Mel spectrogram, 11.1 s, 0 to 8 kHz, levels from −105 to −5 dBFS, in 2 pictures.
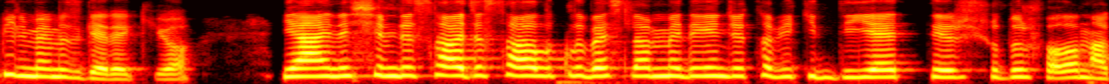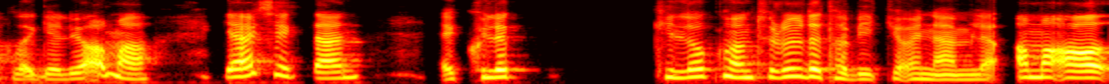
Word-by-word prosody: bilmemiz 280 -8 0
gerekiyor. 180 -2 -2 0.5
Yani 280 +1 +5
şimdi 295 0 0
sadece 305 0 +3
sağlıklı 300 -1 +1
beslenme 290 0 +2
deyince 290 0 0
tabii 285 -2 -5
ki 265 -5 -6
diyettir, 255 0 +1
şudur 255 +1 -5
falan 240 -1 -1
akla 210 -3 -3
geliyor 180 +3 -3
ama 185 -1 +1 0.4
gerçekten 270 - 0 0.4
e, 185 - -5
klo 250 +1 +2 0.7
kilo 255 +1 -1
kontrolü 255 +1 0
de 270 - +8
tabii 190 -7 -5
ki - - -8
önemli. 170 -2 -4
Ama 250 +1 +2
al 230 -1 +9
260 Hz, 145 wpm, -25 LUFS, 230-290 Hz, 0.7 s, al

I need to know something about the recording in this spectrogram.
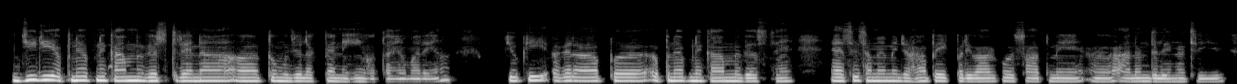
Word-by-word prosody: जी, 190 +5 +6
जी, 205 +1 +6
अपने-अपने 185 -1 +3
काम 170 0 +3
में 175 - +6
व्यस्त 165 +2 0
रहना 165 0 +2 0.5
अ, - - 0
तो 165 - +1
मुझे 155 -1 +2
लगता 150 0 -3
है, 150 - 0
नहीं 140 0 -3
होता 130 - -8
है 260 - -5
हमारे 260 0 -4
यहाँ, 200 -7 -5 0.6
क्योंकि 185 +3 +2
अगर 170 +1 0
आप 165 +1 -1 0.4
अपने-अपने 170 -1 +1
काम 155 0 +1
में 155 0 +2
व्यस्त 150 0 -3
हैं, 150 +1 -4 0.5
ऐसे 160 +3 0
समय 165 -1 +1
में 165 0 +1
जहाँ 155 0 -2
पे 160 - +2
एक 150 - -5
परिवार 145 -1 0
को 150 0 -3
साथ 145 -1 -6
में 145 0 -2
अ, 145 0 -4
आनंद 145 0 -1
लेना 140 0 0
चाहिए, 135 +2 -5
160 Hz, 190 wpm, -15 LUFS, 145-170 Hz, 0.6 s, जी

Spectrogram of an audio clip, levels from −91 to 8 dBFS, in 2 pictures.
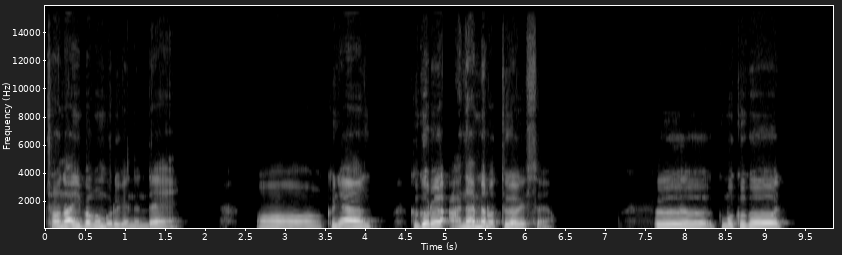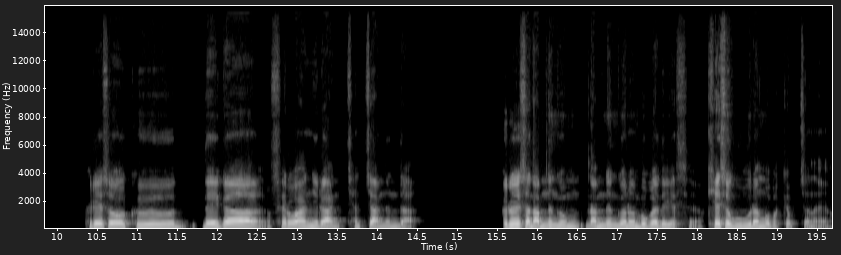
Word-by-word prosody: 전화위복은 120 +2 +3
모르겠는데 80 -2 -4 0.9
어 90 -4 -3
그냥 150 +1 +3 0.5
그거를 190 +8 +4
안하면 170 - +2
어떡하겠어요. - - -3 1.3
그 125 -5 +1
뭐 130 -1 -4
그거 150 0 +4 1.2
그래서 135 -1 0
그 120 -6 -2 0.2
"내가 125 +3 +3
새로 150 +5 -2
한 135 -3 0
일을 115 0 -2
안 75 - -3
찾지 120 0 -7
않는다" 85 +3 -7 1.1
그래서 155 +3 +3
남는 135 +2 0
건 115 -4 -4
남는 130 +8 -3
거는 130 -2 -1
뭐가 100 0 -1
되겠어요. 80 -4 -8
계속 135 -3 +1
우울한 110 +2 -2
거밖에 100 -3 -8
없잖아요. - - -15
120 Hz, 225 characters per minute, -22 LUFS, 100-135 Hz, 1.3 s, 그거를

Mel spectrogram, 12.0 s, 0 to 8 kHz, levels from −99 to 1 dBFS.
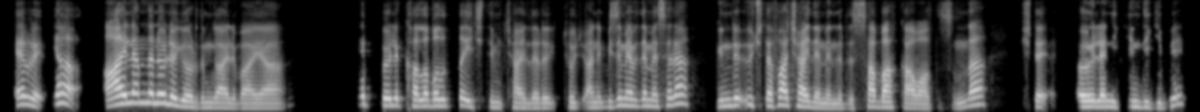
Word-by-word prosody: Evet, 215 - +1
ya, 245 +5 +2 0.2
ailemden 255 +3 +6
öyle 245 -5 +6
gördüm 140 -6 -1
galiba, 125 -2 -2
ya. 120 0 -4 0.7
Hep 215 0 -5
böyle 185 0 +3
kalabalıkta 175 +1 +1
içtim 140 -3 -6
çayları. 125 0 -5
Çocu 135 -2 -8
hani, 135 +1 -5
bizim 185 +5 -3
evde, 175 -1 0
mesela, 195 +8 -1 0.3
günde 175 +4 0
3 195 0 -6
defa 190 +3 +4
çay 165 -6 +2
demlenirdi. 115 -3 -4
Sabah 145 +4 +1
kahvaltısında, 125 - -1 0.4
işte, 440 - -4 0.3
öğlen 155 0 +5
ikindi 145 0 -5
gibi 180 - -6
155 Hz, 140 wpm, -25 LUFS, 130-190 Hz, 0.7 s, ailemden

